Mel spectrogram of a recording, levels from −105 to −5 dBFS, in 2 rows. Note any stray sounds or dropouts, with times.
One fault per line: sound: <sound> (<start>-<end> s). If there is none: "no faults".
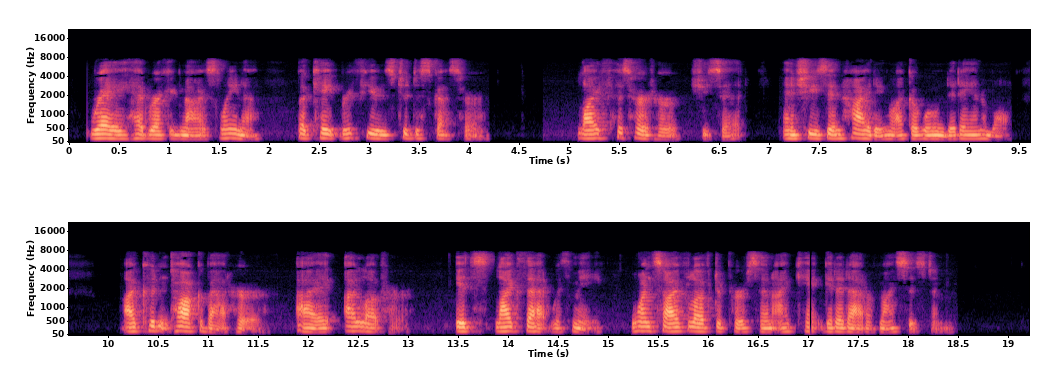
sound: dropout (17.0-17.0 s)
